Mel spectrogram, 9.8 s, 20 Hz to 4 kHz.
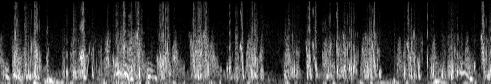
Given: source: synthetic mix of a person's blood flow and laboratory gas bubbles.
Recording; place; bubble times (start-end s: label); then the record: Doppler ultrasound of blood flow; subclavian vein
0.00-0.10 s: bubbles
0.22-0.83 s: bubbles
0.91-0.98 s: bubbles
1.22-1.38 s: bubbles
1.42-2.90 s: bubbles
3.10-3.52 s: bubbles
3.76-4.21 s: bubbles
4.50-5.27 s: bubbles
5.65-6.00 s: bubbles
6.09-7.17 s: bubbles
7.23-7.65 s: bubbles
8.03-8.45 s: bubbles
8.52-8.73 s: bubbles
8.79-9.27 s: bubbles
9.44-9.52 s: bubbles
9.59-9.83 s: bubbles
From the record:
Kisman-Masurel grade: 343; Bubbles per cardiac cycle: rolling drumbeat, 9 or more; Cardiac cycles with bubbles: 100%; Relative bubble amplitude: loud (0.450 to 0.775); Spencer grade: 3 (all of the cardiac periods contain showers or single bubble signals, but not dominating or overriding the cardiac motion signals); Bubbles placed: anywhere in the cardiac cycle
